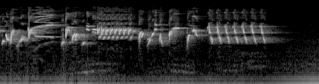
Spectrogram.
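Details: Newly caught wild European goldfinch singing a faultless phrase: sweet whistled slurs and tinkling twitters, then a run of crisp evenly repeated notes near the end.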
